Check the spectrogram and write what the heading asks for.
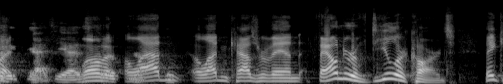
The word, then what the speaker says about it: Khazravan: Give me the right pronunciation. Like Caravan. Khazravan. Like Caravan. Love it. Yeah, love it. Aladdin Khazravan, founder of Dealer Cards.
